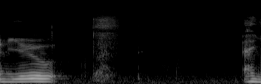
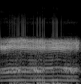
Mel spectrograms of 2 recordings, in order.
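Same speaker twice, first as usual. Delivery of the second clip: high, loud mock alarm-clock buzz. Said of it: "it sounds like".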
